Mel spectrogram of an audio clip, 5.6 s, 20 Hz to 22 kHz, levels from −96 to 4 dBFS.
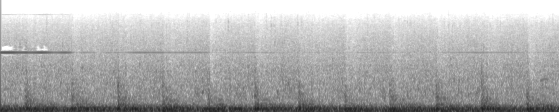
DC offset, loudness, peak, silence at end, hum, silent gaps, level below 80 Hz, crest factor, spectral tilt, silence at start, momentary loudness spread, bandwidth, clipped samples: under 0.1%; -19 LUFS; -4 dBFS; 0 s; none; none; -22 dBFS; 14 dB; -9.5 dB/octave; 0 s; 1 LU; 5.6 kHz; under 0.1%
